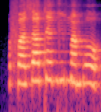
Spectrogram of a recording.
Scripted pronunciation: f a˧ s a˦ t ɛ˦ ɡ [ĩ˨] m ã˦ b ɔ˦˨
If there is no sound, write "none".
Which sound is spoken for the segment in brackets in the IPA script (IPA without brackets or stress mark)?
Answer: ĩ˦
